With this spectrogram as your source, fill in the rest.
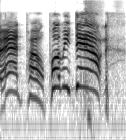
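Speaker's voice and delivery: very high, squeaky, tiny little scream. Picked up by someone, yelling to be put down, screaming in a tiny voice. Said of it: "screaming in tiny voice".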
